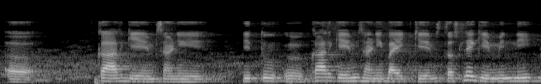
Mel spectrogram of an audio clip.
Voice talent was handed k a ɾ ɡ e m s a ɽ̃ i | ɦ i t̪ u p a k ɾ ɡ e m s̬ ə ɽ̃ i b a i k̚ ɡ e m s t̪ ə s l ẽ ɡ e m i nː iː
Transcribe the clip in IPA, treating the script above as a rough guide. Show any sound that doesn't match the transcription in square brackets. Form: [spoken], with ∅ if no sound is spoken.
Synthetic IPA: k a ɾ ɡ e m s a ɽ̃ i | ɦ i t̪ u [k] a [∅] ɾ ɡ e m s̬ [a] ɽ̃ i b a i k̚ ɡ e m s t̪ ə s l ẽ ɡ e m i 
